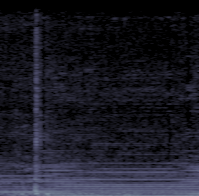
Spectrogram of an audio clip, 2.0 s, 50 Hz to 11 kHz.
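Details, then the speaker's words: Servis M6011S washing machine on a 60-degree wash with only the cold hose connected: a quiet steady hum from the hot inlet valve, energised but getting no water, not the motor. Fix is attaching the hot pipe. "That's coming from up here. The water's turned on, so it sounds like it's not getting any water, which is funny. So it's not the machine motor, it's up here."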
